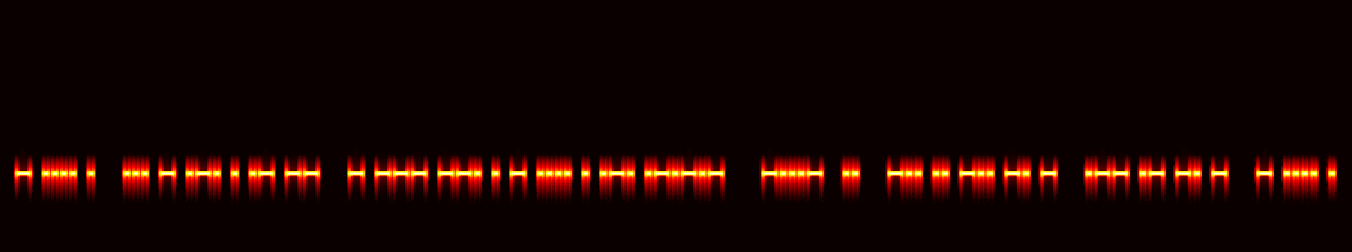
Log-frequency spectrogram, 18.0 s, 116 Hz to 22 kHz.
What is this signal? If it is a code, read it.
Morse code, heard as a keyed tone, about 20 wpm, 600 Hz. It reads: THE STREAM TOGETHER. <BT> I DIDNT WANT THE
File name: cw-books / winnie-the-pooh / winnie-20wpm-page-0084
